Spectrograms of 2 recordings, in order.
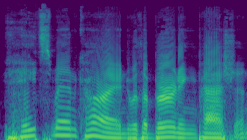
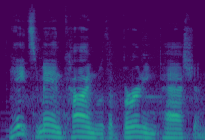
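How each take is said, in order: First: The voice is performed with an echo effect. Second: The voice is plain, with no echo effect. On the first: The speaker calls it right. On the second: The speaker calls it wrong.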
